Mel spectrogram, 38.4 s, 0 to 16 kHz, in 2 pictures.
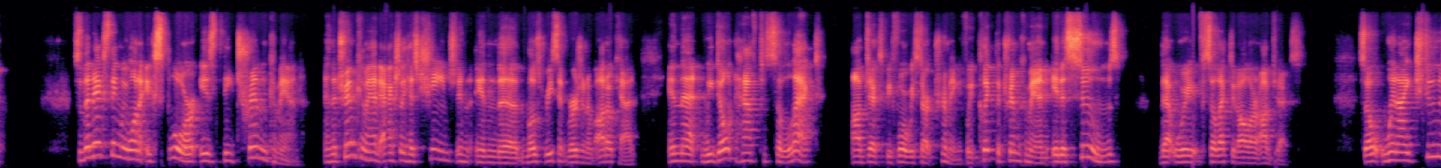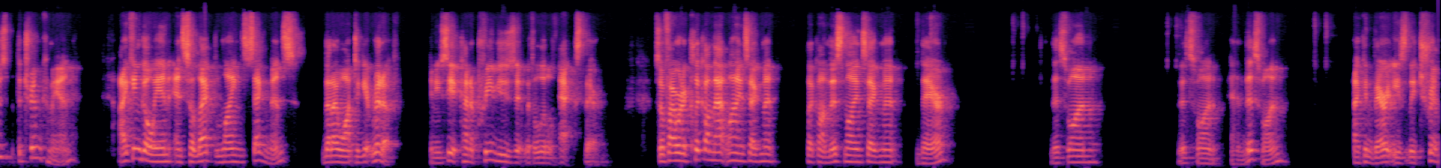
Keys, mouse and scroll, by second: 8.6 click, 28.4 click, 31.7 click, 32.9 click, 35.1 click, 37.1 click.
